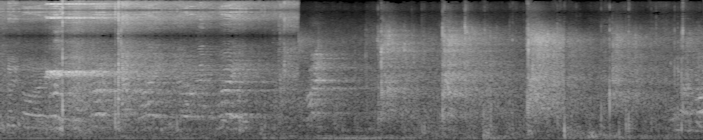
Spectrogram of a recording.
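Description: Inline hockey play in a large indoor rink. Players shout during the first few seconds, then about halfway through comes a run of sharp clacks from sticks, puck and boards.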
